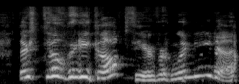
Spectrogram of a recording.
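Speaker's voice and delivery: mock giggling through the words, very high voice. Retelling how he couldn't stop laughing as the sheriff pulled up, imitating someone giggling. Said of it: "he's giggling, being like".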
